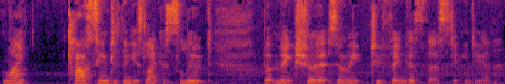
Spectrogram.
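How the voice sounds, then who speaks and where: A woman's voice: on the low side, fairly quick, darkish tone, a little hiss or hum. A woman teaching sign language in a friendly tutorial, explaining patiently step by step with the odd filler.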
